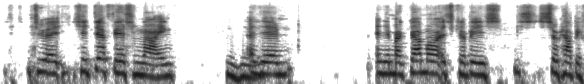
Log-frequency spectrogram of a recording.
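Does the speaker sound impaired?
Yes: Down syndrome; congenital, hypotonia at birth, diagnosed hours after birth, high marker on alpha fetoprotein test at 16 weeks; stutter, brought out by anxiety, learned to control stutter for public speaking.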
